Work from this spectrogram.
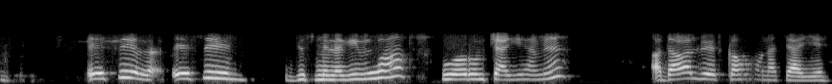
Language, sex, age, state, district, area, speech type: Urdu, female, 30-45, Bihar, Gaya, urban, conversation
